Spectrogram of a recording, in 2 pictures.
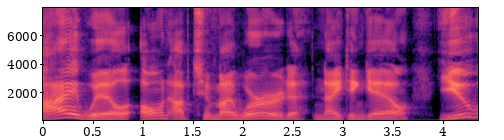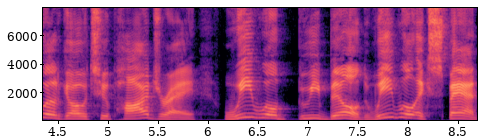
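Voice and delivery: dopey, silly, stupid put-on voice. Speaker mimics a woman who sits there talking: imitating her in a stupid voice. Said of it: "She literally sits there with this stupid voice".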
